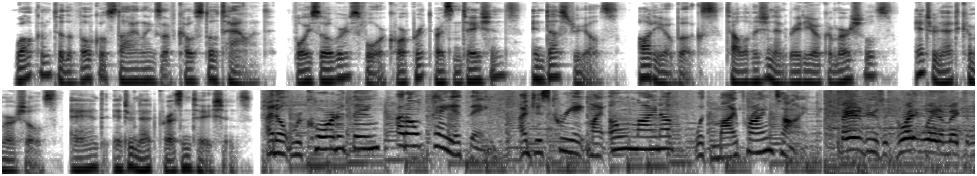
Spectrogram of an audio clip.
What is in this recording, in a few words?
VO Sampler; Coastal Talent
